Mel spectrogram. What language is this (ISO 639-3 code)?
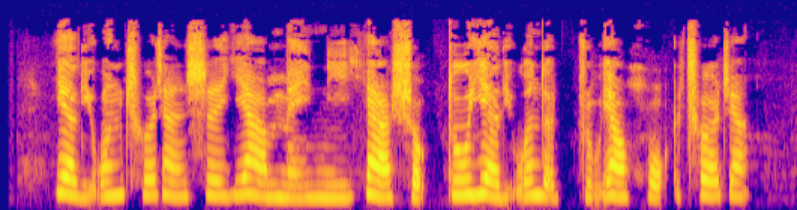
zho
